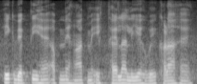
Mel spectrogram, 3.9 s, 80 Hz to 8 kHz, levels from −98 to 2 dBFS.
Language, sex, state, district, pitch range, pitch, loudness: Hindi, male, Uttar Pradesh, Lalitpur, 110-125 Hz, 115 Hz, -18 LUFS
